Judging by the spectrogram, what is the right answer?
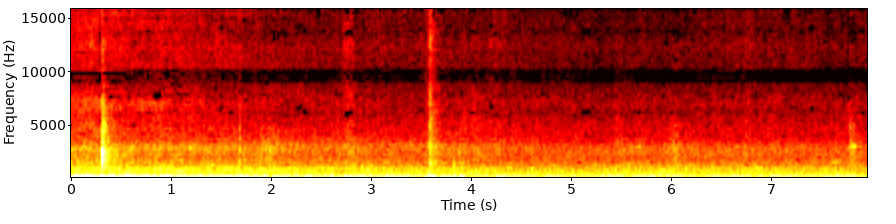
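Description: Low, steady room rumble with a couple of faint ticks.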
